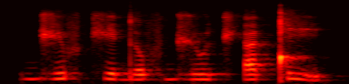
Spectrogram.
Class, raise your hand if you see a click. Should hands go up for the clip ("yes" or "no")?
yes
